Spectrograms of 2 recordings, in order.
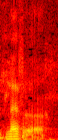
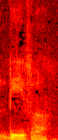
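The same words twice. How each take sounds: First: "lever" said LEV-er; "lever" with first syllable like "lev"; short-e lever. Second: "lever" said LEE-ver; "lever" with first syllable like "lee"; long-e lever. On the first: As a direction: say "lever" with a short e, rhyming with "never". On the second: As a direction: say "lever" with a long ee, rhyming with "beaver". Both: Shown as a demonstration. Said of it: "however you want to call it".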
